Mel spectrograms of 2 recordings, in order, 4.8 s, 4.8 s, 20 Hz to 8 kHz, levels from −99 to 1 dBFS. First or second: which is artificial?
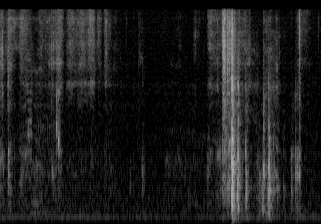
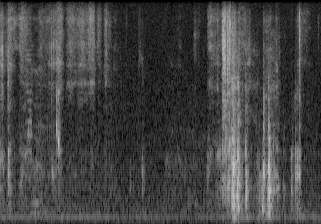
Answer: first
